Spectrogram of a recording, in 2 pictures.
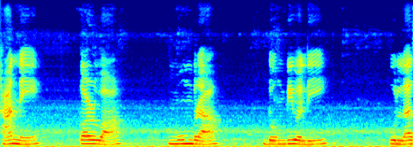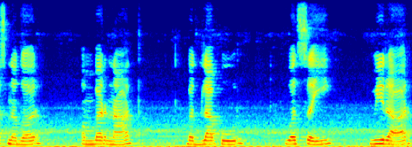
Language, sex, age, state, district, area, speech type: Marathi, female, 18-30, Maharashtra, Thane, urban, spontaneous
